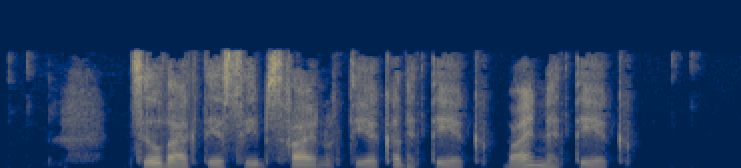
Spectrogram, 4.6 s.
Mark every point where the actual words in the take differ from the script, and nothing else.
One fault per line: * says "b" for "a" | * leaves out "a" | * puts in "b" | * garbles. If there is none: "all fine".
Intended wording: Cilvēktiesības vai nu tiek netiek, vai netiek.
all fine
